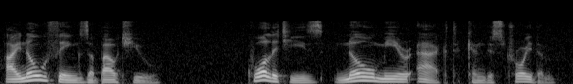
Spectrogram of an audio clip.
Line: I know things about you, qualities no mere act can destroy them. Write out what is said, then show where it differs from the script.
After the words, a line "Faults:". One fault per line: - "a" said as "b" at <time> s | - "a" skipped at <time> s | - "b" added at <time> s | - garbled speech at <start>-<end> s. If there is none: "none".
I know things about you, qualities no mere act can destroy them.
Faults:
none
